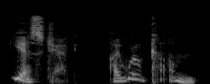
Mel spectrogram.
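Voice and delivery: high, hushed woman's voice; devoted sweetheart. Acted. Sweetheart agrees to go away with Jack, soft high trust.

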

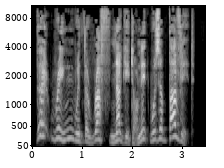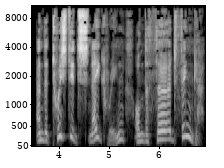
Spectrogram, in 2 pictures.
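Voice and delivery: a shaken servant, still polite; formal restrained butler. A narrator's reading. Butler explains the rings.

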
